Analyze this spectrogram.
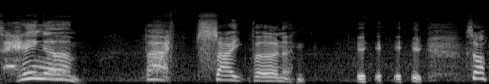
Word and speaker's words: Hingham: People in towns like Wymandham, it's Windham. Hyangham, it's Hingham.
